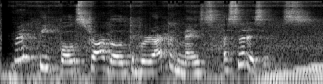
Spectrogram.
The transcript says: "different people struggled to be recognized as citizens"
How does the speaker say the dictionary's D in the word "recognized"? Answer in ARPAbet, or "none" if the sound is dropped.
none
